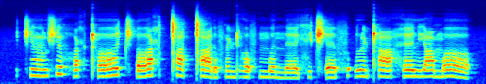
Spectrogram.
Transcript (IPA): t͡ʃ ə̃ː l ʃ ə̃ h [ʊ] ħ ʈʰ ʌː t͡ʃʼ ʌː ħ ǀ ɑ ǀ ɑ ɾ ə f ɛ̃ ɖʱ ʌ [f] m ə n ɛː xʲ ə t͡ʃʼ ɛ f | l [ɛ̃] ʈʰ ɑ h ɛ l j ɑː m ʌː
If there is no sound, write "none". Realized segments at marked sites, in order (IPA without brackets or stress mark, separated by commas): ʊ, f, ə̃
